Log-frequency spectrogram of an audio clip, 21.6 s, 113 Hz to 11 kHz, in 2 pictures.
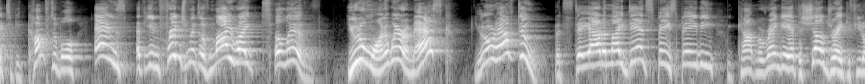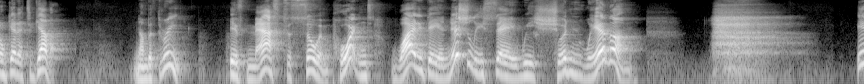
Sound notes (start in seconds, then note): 19.7 sigh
